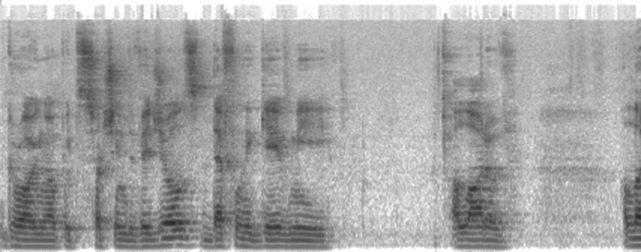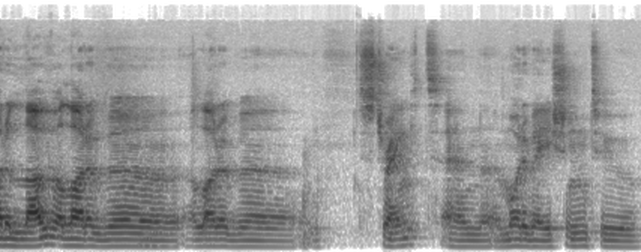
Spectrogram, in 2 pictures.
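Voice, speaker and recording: Speaking from a noticeably echoey room, a man from Norway in his thirties hosts a podcast, musing aloud at a slow pace and restarting his sentences again and again. The voice is low, warm and mellow, with a flat delivery that suits his thoughtful, hesitant reflection.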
